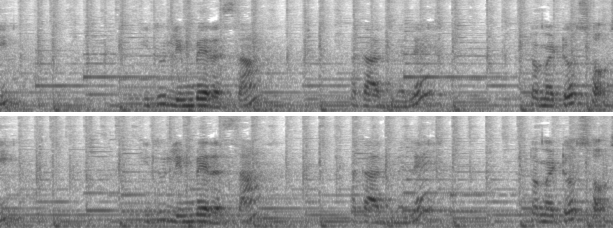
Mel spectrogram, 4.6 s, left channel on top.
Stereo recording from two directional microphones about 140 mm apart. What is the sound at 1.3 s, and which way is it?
A woman's voice, 55° left (ahead or behind).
